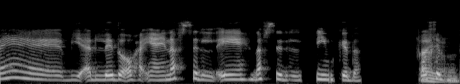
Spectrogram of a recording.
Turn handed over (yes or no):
no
